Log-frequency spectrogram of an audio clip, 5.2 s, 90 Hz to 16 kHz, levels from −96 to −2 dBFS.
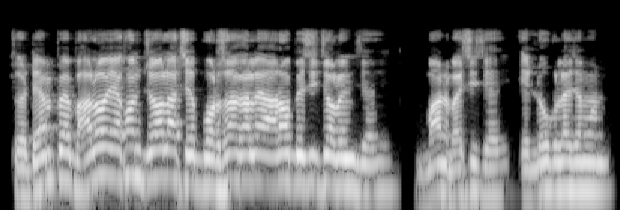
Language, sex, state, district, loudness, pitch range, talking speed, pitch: Bengali, male, West Bengal, Purulia, -13 LUFS, 145-180 Hz, 245 wpm, 160 Hz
